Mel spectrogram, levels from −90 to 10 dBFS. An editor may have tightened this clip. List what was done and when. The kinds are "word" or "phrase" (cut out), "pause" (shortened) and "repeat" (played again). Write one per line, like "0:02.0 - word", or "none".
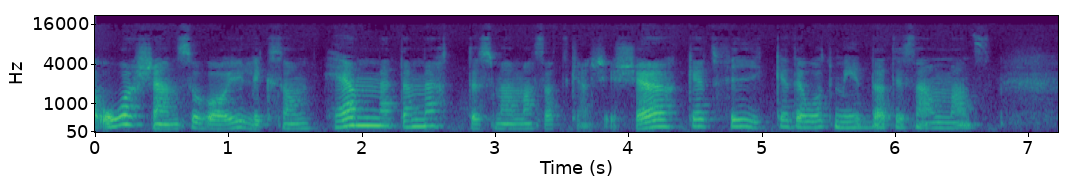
0:01.7 - pause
